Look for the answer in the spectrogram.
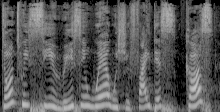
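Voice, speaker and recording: A Liberian-accented woman addressing a town hall from the floor. Her voice sits somewhat high, and she builds her points with earnest, formal, almost sermon-like conviction. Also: lively intonation, measured pace, warm tone. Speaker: audience member.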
